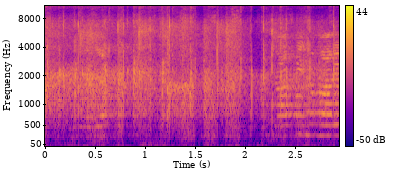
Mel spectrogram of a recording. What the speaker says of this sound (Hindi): उनका भी मैं ताली से स्वागत करती हूँ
